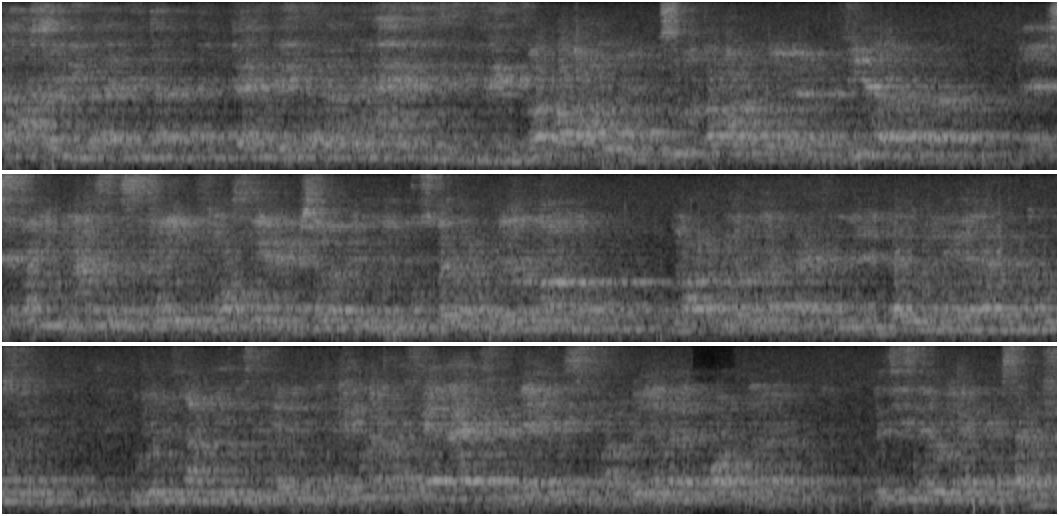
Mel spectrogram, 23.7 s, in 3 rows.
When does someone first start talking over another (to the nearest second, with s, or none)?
none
